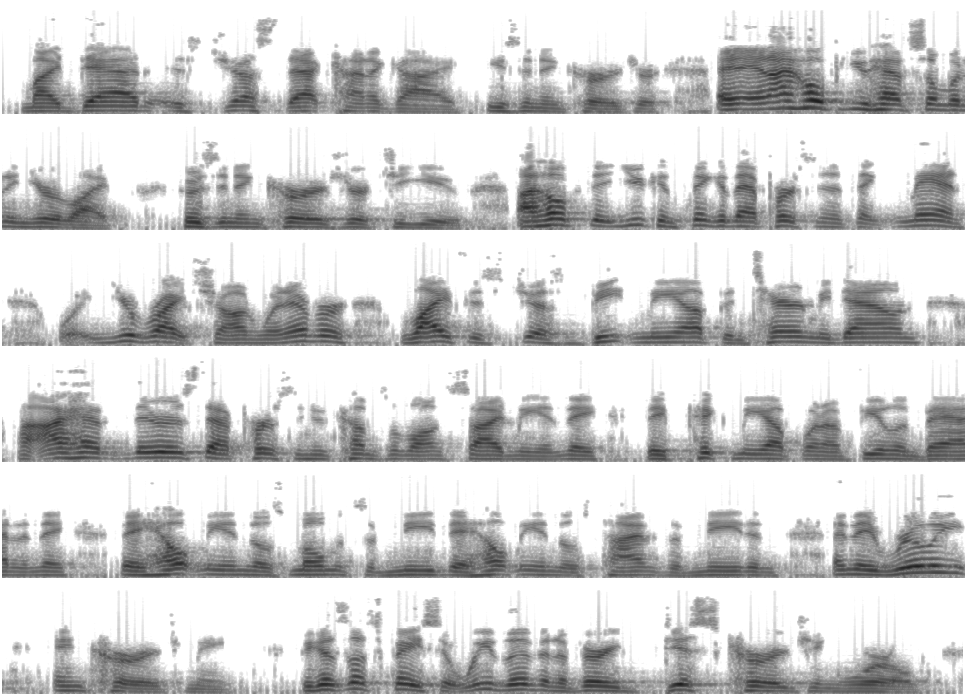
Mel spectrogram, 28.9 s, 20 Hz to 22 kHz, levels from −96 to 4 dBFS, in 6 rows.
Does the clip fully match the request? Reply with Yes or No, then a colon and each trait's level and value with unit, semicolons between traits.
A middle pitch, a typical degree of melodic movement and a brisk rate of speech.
Yes: medium, 150 Hz; average, 4.4 semitones; fast, 225 wpm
